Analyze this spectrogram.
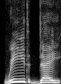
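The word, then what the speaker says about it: Oueddei: weed weed day e I'm going to say his name m we because it begins with l it's a bit confusing but it's OU so it's French it begins with a W in English so Weed Day e took over he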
